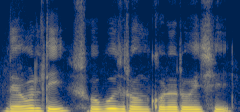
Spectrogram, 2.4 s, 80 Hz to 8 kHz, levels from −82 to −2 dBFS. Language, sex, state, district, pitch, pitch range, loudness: Bengali, male, West Bengal, Alipurduar, 160 Hz, 155-170 Hz, -13 LUFS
